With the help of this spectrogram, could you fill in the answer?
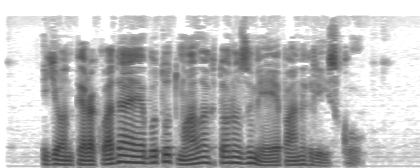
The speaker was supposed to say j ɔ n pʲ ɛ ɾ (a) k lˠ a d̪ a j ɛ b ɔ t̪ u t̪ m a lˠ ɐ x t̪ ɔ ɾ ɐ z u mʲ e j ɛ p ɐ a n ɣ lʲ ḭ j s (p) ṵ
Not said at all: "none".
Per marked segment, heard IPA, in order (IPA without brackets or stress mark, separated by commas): ɐ, k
